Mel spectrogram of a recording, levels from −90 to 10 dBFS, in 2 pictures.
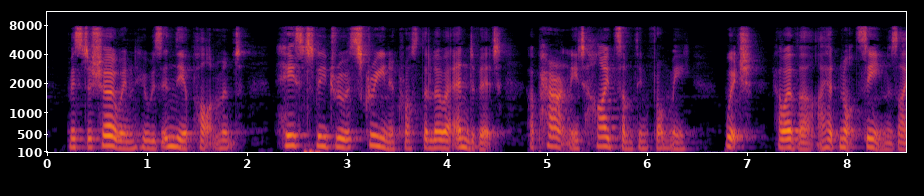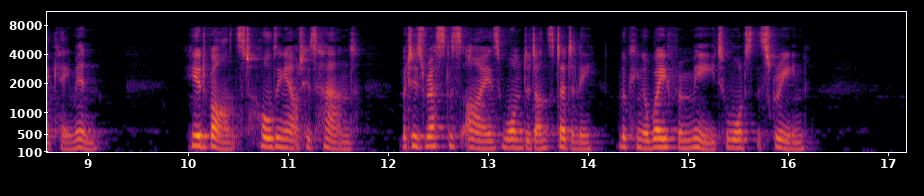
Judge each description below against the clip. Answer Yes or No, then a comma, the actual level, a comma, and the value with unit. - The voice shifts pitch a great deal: No, average, 3.5 semitones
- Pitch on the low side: No, high, 190 Hz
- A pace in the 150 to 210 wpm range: Yes, average, 180 wpm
